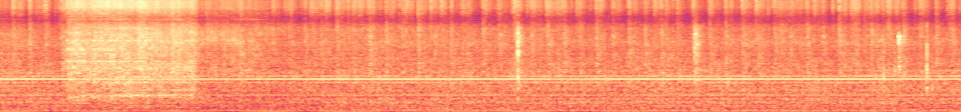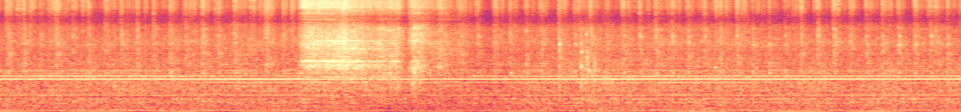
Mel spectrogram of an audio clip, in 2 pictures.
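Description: A band saw hums steadily.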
